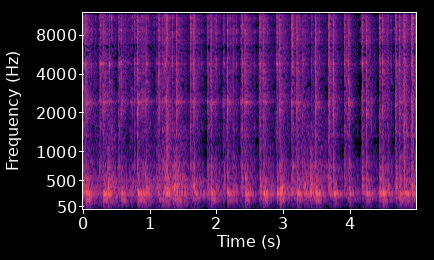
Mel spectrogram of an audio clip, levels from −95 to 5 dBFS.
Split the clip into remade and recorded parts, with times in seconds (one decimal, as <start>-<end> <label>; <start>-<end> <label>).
0.0-0.9 recorded; 0.9-3.9 remade; 3.9-5.0 recorded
